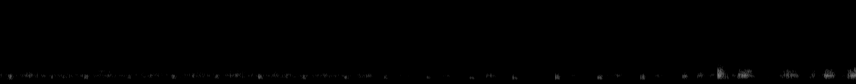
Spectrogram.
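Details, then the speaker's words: Fetal heartbeat of a baby girl at 24 weeks of pregnancy on a home Doppler, found lower on the abdomen: fast, regular whooshing pulses measuring about 145 to 150 a minute. "now his baby's heartbeat at 24 weeks it is currently measuring 145 to 150"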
